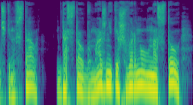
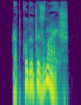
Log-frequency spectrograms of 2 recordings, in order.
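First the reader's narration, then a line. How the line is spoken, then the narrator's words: Sharp question. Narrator (Russian): резко спросила Зотова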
